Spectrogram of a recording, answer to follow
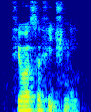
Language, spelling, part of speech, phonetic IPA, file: Ukrainian, філософічний, adjective, [fʲiɫɔˈsɔfsʲkei̯], LL-Q8798 (ukr)-філософічний.wav
- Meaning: philosophical, philosophic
